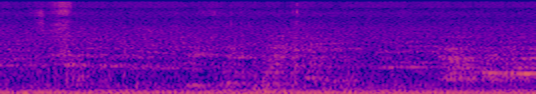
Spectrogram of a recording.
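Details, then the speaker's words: Maruti Swift petrol that had no dashboard lights, horn or remote lock because the battery fuse blew, now starting after a temporary wire bypass of the fuse: low, even rumble with no misses or knocks; normal smooth idle. "And ఇప్పుడు చూడొచ్చు మనకి ignition lights అనేవన్నీ వచ్చినాయి. And vehicle కూడా start అయింది."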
